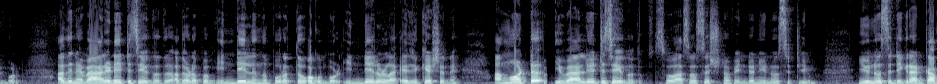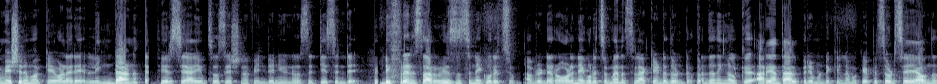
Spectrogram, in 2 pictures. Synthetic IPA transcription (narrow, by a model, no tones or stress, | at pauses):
mbo̰ːɭ | ɐðineʋaːliɽeːtːɨt͡ɕe̞jːunːɐðɨʔɐ̰ðo̞ːɽopːɐmind̪jɐjilninːɨpurɐt̪ːɨpoːɣumbo̞̰ːɭind̪jɐjiluɭːɐʔe̞d͡ʑukʲːe̞ːʂɐnɨ | ɐŋːo̞ːʈːɨiʋaːljuetːɨt͡ɕe̞jːunːɐðu | so̞ːɐso̞ːsijɐːʂɐnoːfindijɐnjuːniʋɐrsitːḭjṵm | juːniʋɐrsitːiɡɾaːnkɐmːiʂɐnumo̞kːe̞ʋɐɭɐɾe̞liŋɖaːɳɨt̪iːrt͡ɕːjaːjumso̞ːsijɐːʂɐnoːfindjɐnjuːniʋɐrsitːisinde̞ɖifɐrɐnsɐrʋiːsɨsine̞kːurit͡ɕːumɐ̰ʋɐɾuɽe̞ro̞ːɭine̞kːurit͡ɕːumɐnɐsːilaːkːe̞ːɳɖɐðuɳɖɨɐðɨniŋːɐɭkɨʔɐ̰rijaːnt̪aːlpɐɾjɐmuɳɖe̞ŋɡilnɐmukːɨe̞pːiso̞ːɖt͡ɕe̞jːaːʋunːɐð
